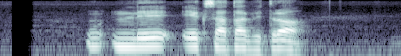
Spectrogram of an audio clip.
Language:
Nepali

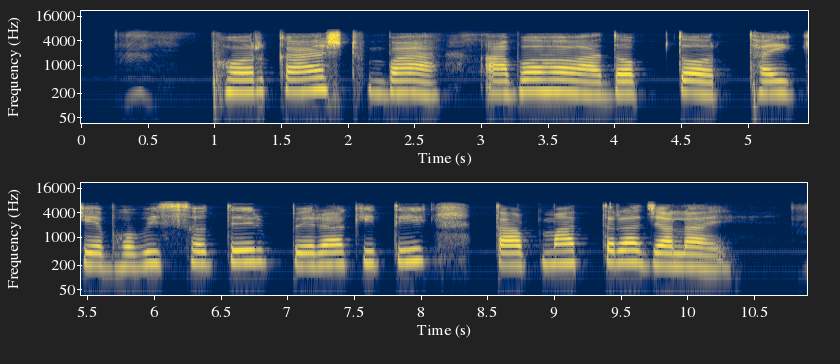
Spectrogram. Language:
Bangla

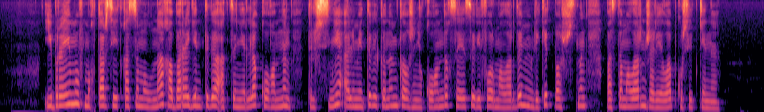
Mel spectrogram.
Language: Kazakh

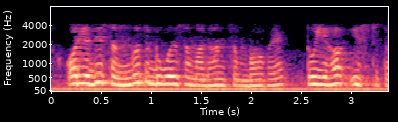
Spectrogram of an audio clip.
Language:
Hindi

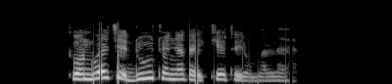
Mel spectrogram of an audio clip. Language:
Luo (Kenya and Tanzania)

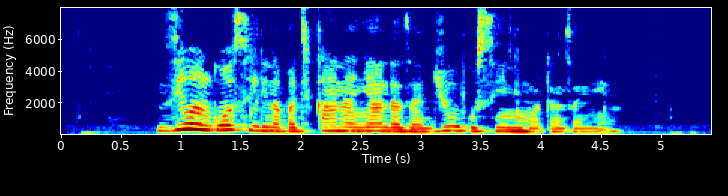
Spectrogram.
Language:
Swahili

